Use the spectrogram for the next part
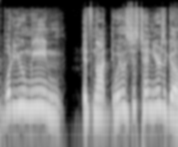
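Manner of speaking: high-pitched incredulous protest; acted-out indignant disbelief; mock disbelief. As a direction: protest like you can't accept it. Acting out millennial disbelief about time.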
